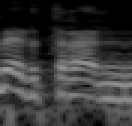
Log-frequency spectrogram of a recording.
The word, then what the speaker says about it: Bertrán: Beltrán de la película es bertrán no es Beltrán me confundido de la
